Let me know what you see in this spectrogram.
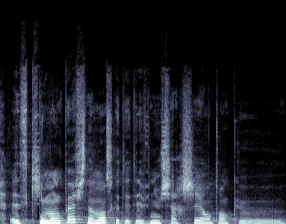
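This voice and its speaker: Fairly even intonation carries this speech along at a fairly quick pace. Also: woman. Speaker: exhibition curator and artist. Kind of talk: public talk. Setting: auditorium with audience. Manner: fast; halting, many fillers.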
